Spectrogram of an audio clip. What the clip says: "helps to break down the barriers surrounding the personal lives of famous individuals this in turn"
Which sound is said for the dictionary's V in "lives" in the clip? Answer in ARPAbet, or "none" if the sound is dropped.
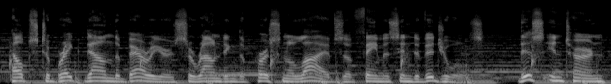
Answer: V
